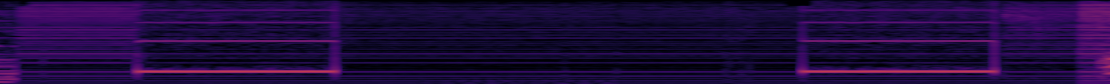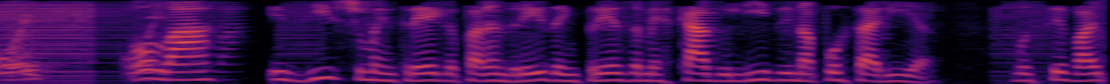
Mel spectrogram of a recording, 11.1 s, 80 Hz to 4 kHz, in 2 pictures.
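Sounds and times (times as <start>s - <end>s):
faint hum: 0.2s - 8.2s, 9.6s - 11.1s
telephone ringing tone from a building concierge intercom: 0.8s - 1.8s, 4.0s - 5.1s
speech: 6.4s - 11.1s.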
